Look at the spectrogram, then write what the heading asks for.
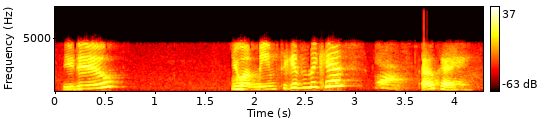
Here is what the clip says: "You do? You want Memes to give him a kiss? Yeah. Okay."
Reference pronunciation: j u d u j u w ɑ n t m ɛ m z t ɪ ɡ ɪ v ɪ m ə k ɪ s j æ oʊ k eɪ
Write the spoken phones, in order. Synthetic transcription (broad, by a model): j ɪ d u j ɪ w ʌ t m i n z t ɪ ɡ ɪ v ɪ m ə k ɪ s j oʊ k eɪ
